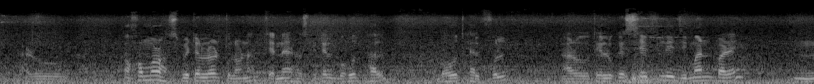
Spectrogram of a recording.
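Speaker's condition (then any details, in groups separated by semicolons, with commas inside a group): No condition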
